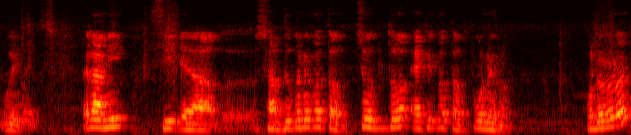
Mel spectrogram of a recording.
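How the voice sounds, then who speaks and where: A man's voice: a little high, normal speed, darkish tone. A male chemistry teacher, giving a classroom lesson. He keeps asking his students questions and then answers them himself.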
